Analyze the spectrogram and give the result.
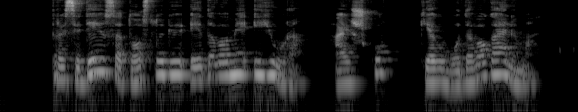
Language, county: Lithuanian, Šiauliai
